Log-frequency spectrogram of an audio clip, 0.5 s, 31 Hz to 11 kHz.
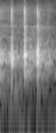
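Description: Three quick taps on one small area of a fiberglass boat transom give short, dry knocks centered around 1 kHz with almost no ring. The slightly hollow tone marks a spot where the fiberglass is poorly adhered, not quite hollow but not bonded well.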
